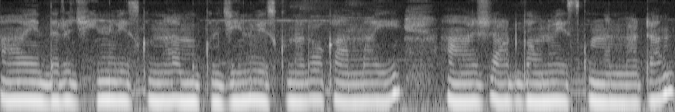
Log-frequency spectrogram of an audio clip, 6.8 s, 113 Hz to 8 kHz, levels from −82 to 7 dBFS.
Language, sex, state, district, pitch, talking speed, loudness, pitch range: Telugu, female, Andhra Pradesh, Manyam, 170 Hz, 125 wpm, -12 LUFS, 170-180 Hz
